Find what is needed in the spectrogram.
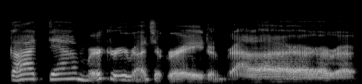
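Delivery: hammed-up frustrated grumble; imitating her own fuming at the computer; comic rah rah grumbling; mock rant.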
